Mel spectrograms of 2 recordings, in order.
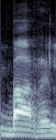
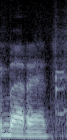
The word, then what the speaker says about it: Burrell: Io pensavo si pronunciasse Kenny Barrell, invece ho saputo da te che così non è. Sì, non dobbiamo temere l'accento finale. Kenny Barrell. Kenny Barrell.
